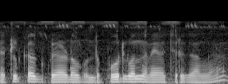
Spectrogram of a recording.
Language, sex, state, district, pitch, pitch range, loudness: Tamil, male, Tamil Nadu, Namakkal, 110 Hz, 105-125 Hz, -15 LUFS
